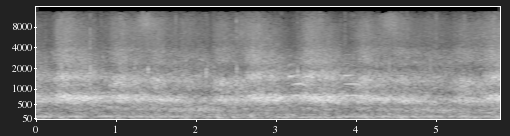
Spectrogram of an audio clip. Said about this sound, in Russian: После матча с «Зенитом» Юрий Семин подошел к трибунам и исполнил вместе с ними заряд «Эй-эй», только Семин Юрий Палыч, и энергично так отбивал ритм в воздухе, как это было, сейчас можем даже послушать.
